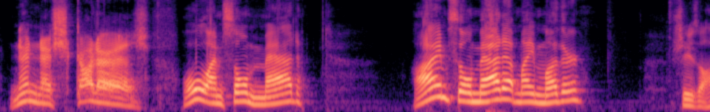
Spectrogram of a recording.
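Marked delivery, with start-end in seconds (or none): 0.1-1.5 slow, tight mock-mad growl; through gritted teeth. Shown as a demonstration. Teacher shows how to say "I'm mad", through gritted teeth. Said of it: "say between grit teeth". 1.8-5.8 loud, hammed-up exasperation; mock mad. Teacher acts out being mad at mother, mock-angry.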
